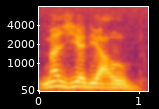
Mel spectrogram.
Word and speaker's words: Mazyad Yaqub: Mazyad Yaqub. But we put K so Westerners can at least pronounce it, yeah.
